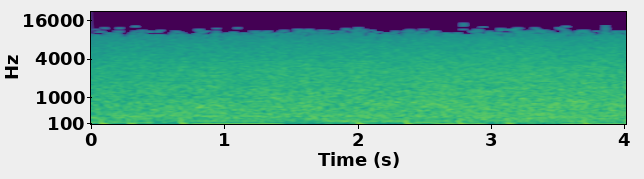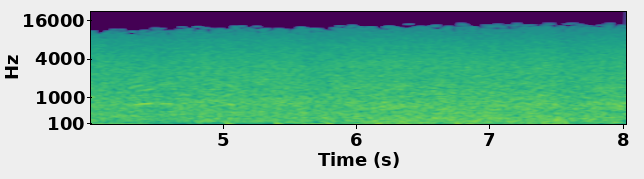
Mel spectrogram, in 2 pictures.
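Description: Waterfall's steady rush of water falling over rocks. Underneath it runs background music with a steady low beat and bass notes.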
